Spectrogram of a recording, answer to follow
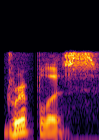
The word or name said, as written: dripless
